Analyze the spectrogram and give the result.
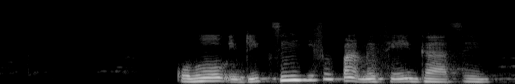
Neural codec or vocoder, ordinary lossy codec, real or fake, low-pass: codec, 16 kHz, 0.5 kbps, X-Codec, HuBERT features, trained on balanced general audio; none; fake; 7.2 kHz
